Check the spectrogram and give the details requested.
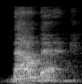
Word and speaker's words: Baalbek: How do I pronounce Baalbek? Baalbek, which is one of the original places of the worship of Baal.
